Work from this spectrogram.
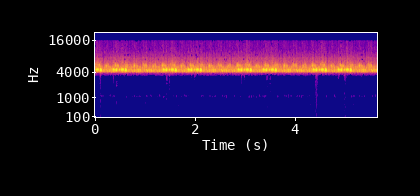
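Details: Cricket chorus for sleep: short, sharp, very high chirps in quick doubled bursts, repeating about every second, slightly less regular here, with a continuous faint high hum of other insects behind them.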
